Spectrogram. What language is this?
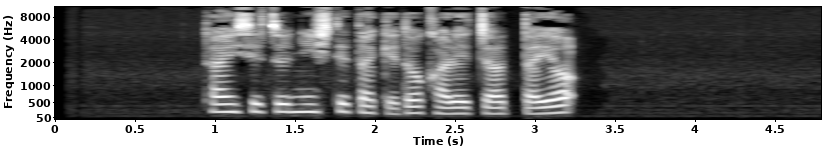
Japanese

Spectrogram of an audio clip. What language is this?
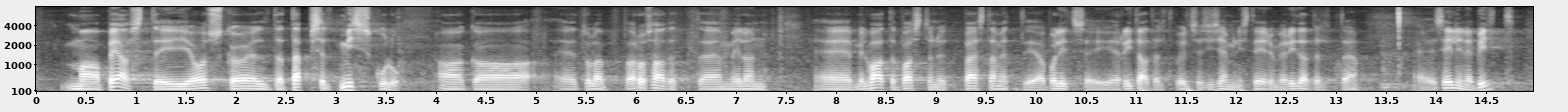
Estonian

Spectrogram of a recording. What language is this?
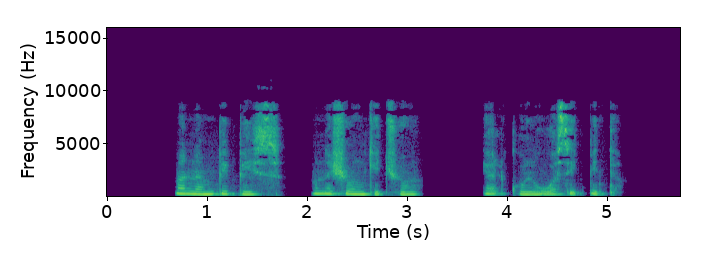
Jauja Wanca Quechua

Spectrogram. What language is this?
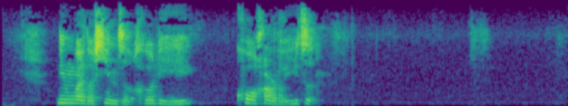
Chinese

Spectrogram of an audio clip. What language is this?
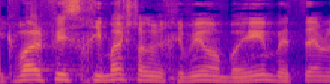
Hebrew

